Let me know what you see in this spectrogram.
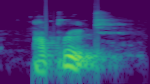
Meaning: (verb) 1. To tear up (a plant, etc.) by the roots, or as if by the roots; to extirpate, to root up 2. To destroy (something) utterly; to eradicate, exterminate
- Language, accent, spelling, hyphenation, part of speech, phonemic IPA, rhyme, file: English, Southern England, uproot, up‧root, verb / noun, /ˌʌpˈɹuːt/, -uːt, LL-Q1860 (eng)-uproot.wav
